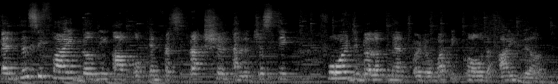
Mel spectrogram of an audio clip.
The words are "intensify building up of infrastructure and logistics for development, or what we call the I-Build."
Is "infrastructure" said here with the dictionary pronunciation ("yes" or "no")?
no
